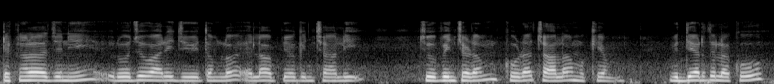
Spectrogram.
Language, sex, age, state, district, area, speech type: Telugu, male, 18-30, Telangana, Komaram Bheem, urban, spontaneous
